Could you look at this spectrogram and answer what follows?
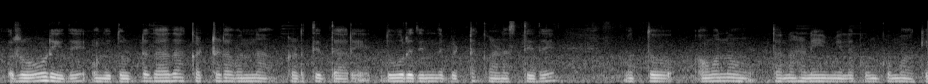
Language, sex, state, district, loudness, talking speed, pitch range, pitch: Kannada, female, Karnataka, Dakshina Kannada, -18 LUFS, 105 wpm, 140-150 Hz, 145 Hz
